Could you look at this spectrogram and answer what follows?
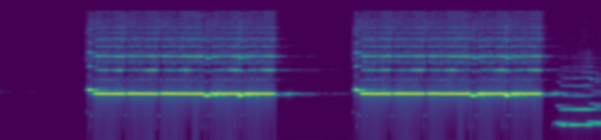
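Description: Piccolo and flute duet imitating birdsong. A high note is held for about two seconds, breaks off briefly, then is held again, and lower flute notes come in near the end.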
